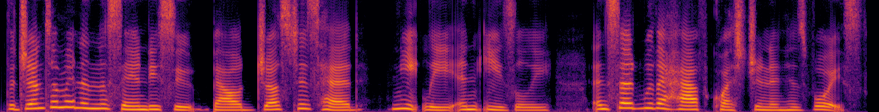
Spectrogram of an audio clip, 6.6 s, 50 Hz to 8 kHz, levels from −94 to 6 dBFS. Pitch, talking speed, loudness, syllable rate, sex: 250 Hz, 210 wpm, -19 LUFS, 5.4 syllables/s, female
